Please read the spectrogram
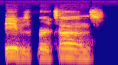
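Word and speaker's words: Dāvis Bertāns: So far, Avery Bradley and fucking Davis Bertans. – Yeah. – But yeah. I think you can't say Davis and then say Bertans. Like, you got to give him a long A on each one or something.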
